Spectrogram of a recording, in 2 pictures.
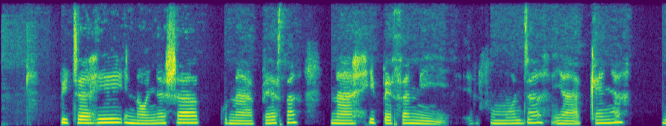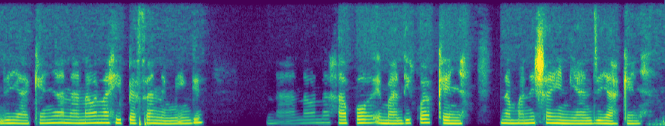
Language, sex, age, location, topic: Swahili, female, 50+, Nakuru, finance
